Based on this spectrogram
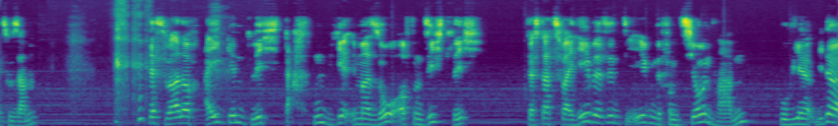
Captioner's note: giggles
